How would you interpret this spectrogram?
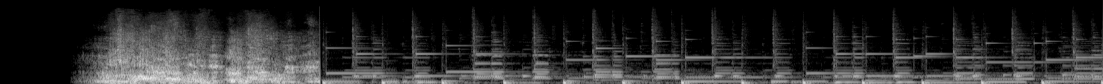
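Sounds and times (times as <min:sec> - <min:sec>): lion roar: 0:00.8 - 0:03.2.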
